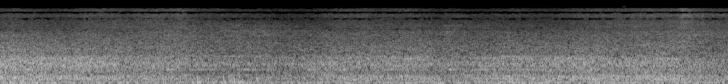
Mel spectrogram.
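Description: Tokyo Metro Tozai Line electric commuter train passing through the station platform at speed without stopping: a loud, steady rush of wheel-on-rail and running noise.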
